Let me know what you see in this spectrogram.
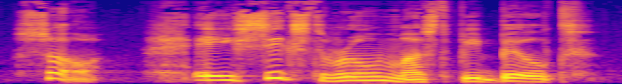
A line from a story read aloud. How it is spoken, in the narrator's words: laughed Pook, enjoying his little game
